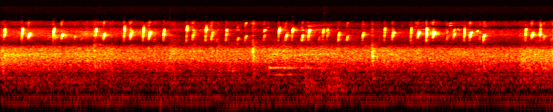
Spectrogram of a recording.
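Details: European goldfinch song played to stir other goldfinches into singing: a continuous, fast twittering of high tinkling chips and short trills, over a steady low hum.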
